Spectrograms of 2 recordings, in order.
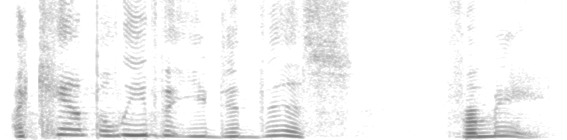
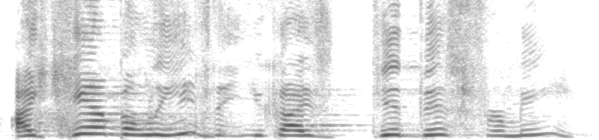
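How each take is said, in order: First: Softer, almost under the breath; hushed repeat. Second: Higher, a touch overwhelmed, lightly voiced Sandy; overwhelmed thanks. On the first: Retold or imitated. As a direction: let the repeat sink down, moved. Sandy repeats her thanks, softer. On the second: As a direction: lift it in grateful disbelief, mildly.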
